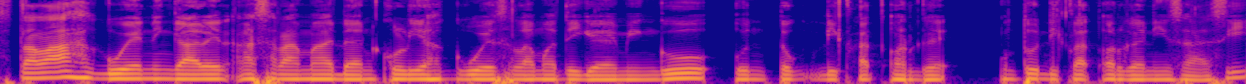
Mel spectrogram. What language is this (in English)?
Indonesian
